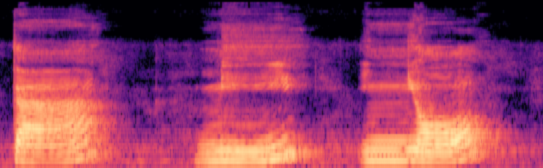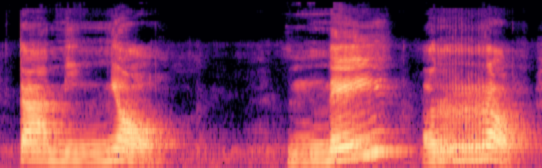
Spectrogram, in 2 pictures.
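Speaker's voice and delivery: "Pé, te, ca" sílabas destacadas, com pausas; silabando. Shown as a demonstration. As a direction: bata cada sílaba de peteca. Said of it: "mais de quatro sílabas". (separando sílabas para a turma)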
